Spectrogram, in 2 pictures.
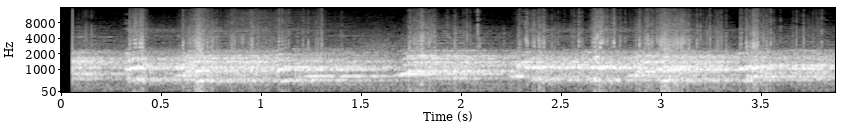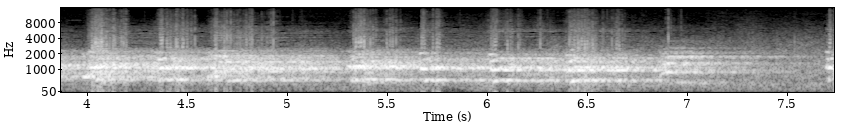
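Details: Many dogs barking together, recorded 21 October 2016; a loud, dense, unbroken chorus of overlapping barks and yips over sustained high howling tones.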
